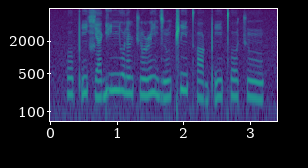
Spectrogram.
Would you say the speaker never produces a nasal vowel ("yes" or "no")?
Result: no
